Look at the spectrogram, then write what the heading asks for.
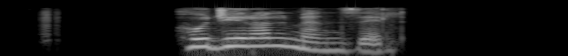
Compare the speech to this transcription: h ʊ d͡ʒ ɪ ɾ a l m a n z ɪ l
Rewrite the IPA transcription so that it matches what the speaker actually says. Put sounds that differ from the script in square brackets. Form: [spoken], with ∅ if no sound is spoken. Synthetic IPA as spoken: h ʊ d͡ʒ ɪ ɾ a l m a n z ɪ l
